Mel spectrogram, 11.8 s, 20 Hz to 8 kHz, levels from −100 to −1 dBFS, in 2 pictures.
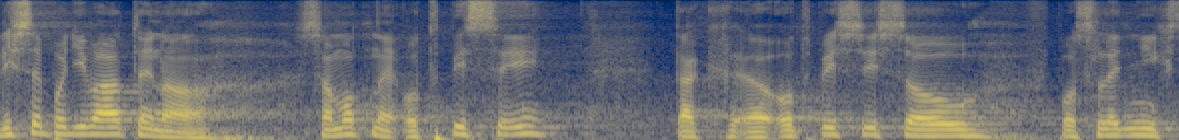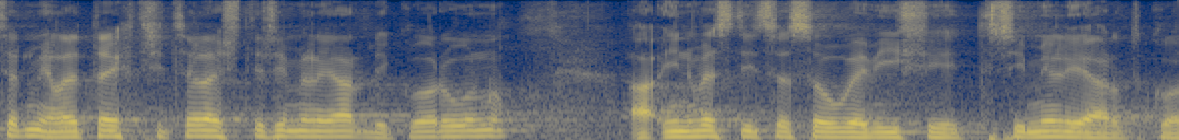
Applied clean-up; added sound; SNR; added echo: none; none; none; none.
